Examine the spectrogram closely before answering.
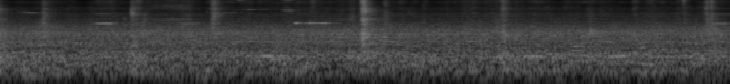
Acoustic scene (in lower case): subway station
